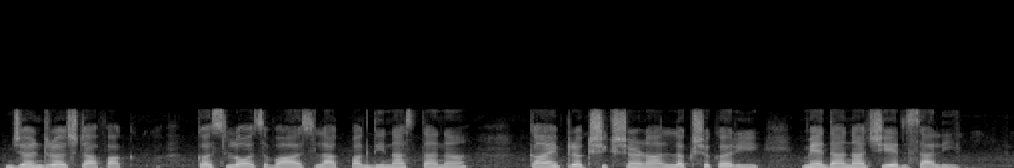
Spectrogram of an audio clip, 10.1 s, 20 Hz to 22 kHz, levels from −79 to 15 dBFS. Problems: constant background noise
